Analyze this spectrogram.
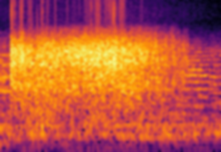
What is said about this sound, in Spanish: ¡Los cañones! Desde el barco disparan el cañón.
